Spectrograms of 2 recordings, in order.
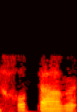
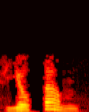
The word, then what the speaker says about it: Yotam: es la forma y el nombre hebreo de jotam es yotam se escribe con eh yod Y creo que como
